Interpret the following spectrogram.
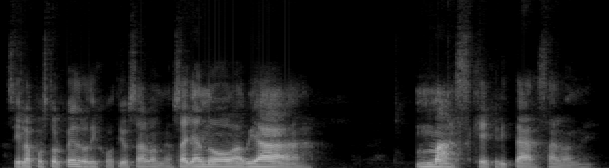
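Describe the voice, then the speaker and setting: A man's voice: on the low side, little pitch movement, unhurried. Earnest man preaching a sermon. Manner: earnest, repeats phrases for emphasis. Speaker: pastor.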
